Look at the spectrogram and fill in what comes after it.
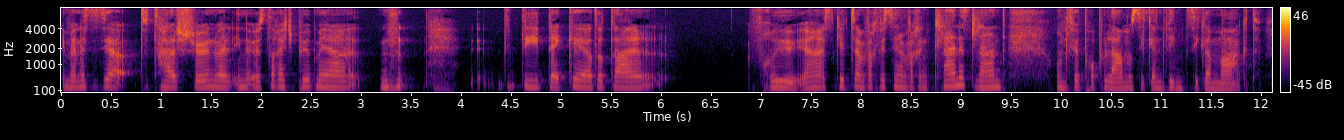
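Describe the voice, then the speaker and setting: A woman with a fairly low pitch speaks at a moderate pace in a monotone, flat intonation. Long pauses come often. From Austria. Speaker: singer and composer. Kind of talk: interview.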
